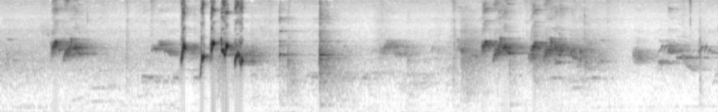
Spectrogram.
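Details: Competition Red-whiskered Bulbul in full master song, thick-voiced: rich rolling warbles and bubbly notes in phrases separated by short pauses, with a burst of sharp clicks near the start.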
